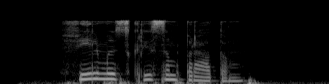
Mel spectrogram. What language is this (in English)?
Russian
